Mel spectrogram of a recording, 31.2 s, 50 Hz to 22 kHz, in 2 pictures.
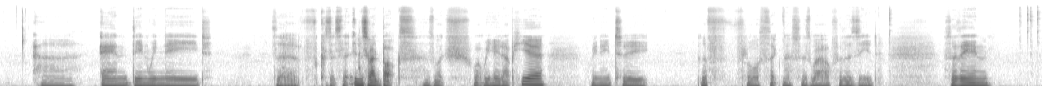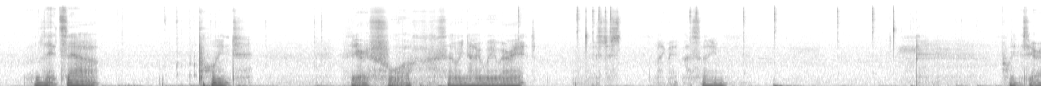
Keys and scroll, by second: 17.0-19.3 typing, 20.3 space, 20.8 0, 21.1 4, 21.6 Return, 29.9 shift+p.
